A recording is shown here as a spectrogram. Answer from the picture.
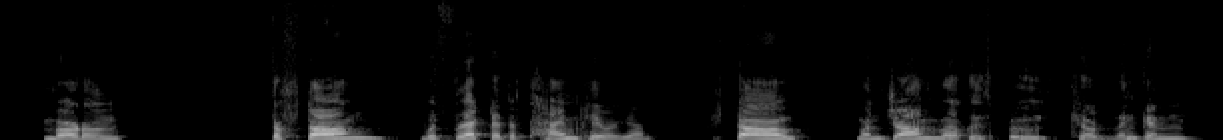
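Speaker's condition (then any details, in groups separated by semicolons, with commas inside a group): Profoundly deaf, congenital; born profoundly deaf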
